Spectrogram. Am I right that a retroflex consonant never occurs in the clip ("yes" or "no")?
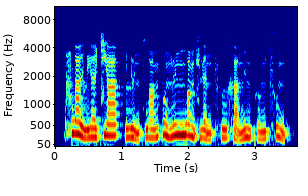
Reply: no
